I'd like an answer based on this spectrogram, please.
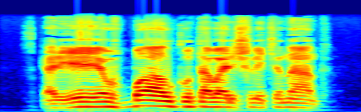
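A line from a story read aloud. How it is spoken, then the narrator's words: Shouted while running past. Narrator (Russian): Пробегая мимо вдоль стены дома, крикнул ему Крутицкий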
